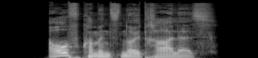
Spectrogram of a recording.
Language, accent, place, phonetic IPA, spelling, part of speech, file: German, Germany, Berlin, [ˈaʊ̯fkɔmənsnɔɪ̯ˌtʁaːləs], aufkommensneutrales, adjective, De-aufkommensneutrales.ogg
- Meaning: strong/mixed nominative/accusative neuter singular of aufkommensneutral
